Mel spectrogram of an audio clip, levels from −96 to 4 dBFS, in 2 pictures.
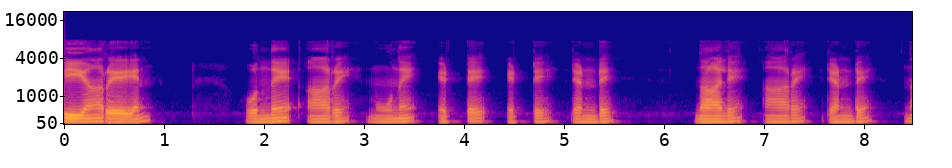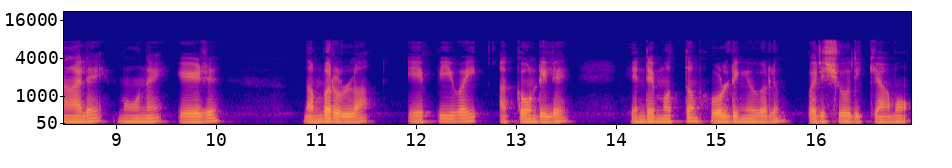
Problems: low volume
